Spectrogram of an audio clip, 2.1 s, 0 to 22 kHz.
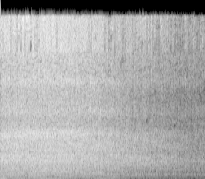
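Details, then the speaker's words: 2000 Nissan Maxima, 118,000 miles, no check engine codes, with a hard-start complaint: running now, a short rev drops back smoothly and the engine runs quietly and evenly with no ticking, knocking or misses. "Once again, I got the car up and running. It started up. Everything fine."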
